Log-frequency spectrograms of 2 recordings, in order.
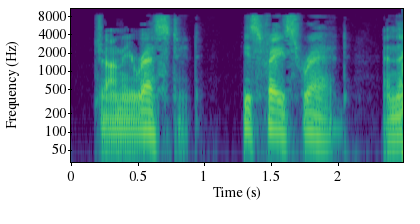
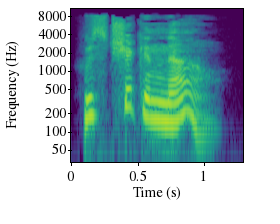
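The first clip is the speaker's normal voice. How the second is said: higher, louder reckless dare; reckless taunt; 8 semitones higher, 5 dB louder than usual. A narrator's reading. Boy goading his brother about the boat, reckless. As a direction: throw it out as a cocky taunt. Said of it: "Then, recklessly, he added".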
